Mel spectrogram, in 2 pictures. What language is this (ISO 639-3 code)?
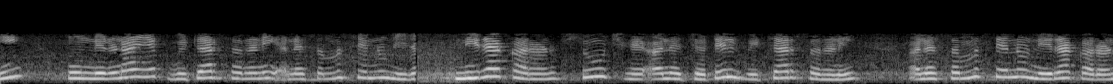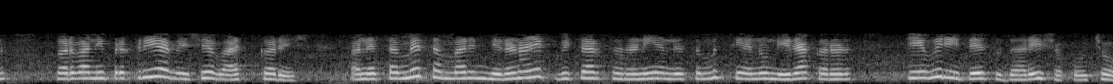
guj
